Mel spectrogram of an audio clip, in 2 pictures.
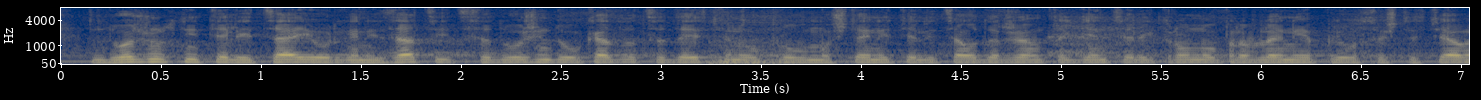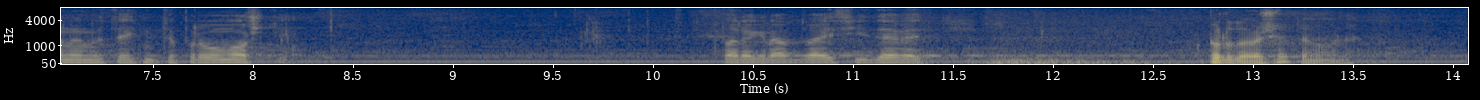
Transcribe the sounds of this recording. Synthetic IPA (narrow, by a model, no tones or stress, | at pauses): d̪lˠəʒnosnit̪ɛlit̪saioɾɡɐnizat̪siːt̪ɛ̥səd̪lˠəʒnid̪ɐʊkazvət̪sɐd̪ɛjst̪vɛnɛopɾovomoʃt̪ɛnit̪ɛlit̪saod̪ːəɾʒavnət̪əːɡʲɛnt̪sijɛlɛk̚t̪ɾɔnːoːpɾɐvlɛniɛpɾiosəʃt̪ɛst̪vʲjavɐnɛnɐt̪ɛxnit̪ɛpɾɐvomɔʃt̪iə̰ | pɐɾɐɡɾavd̪vajsɛid̪ɛvɛt̪i̥ | pɾod̪alʒɛt̪ɛmo̰nɛ̰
